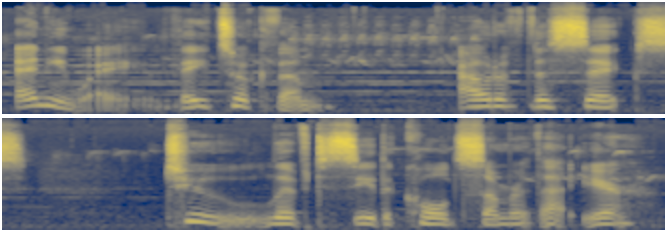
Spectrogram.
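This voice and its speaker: A woman voicing a shy, wistful man telling stories in a quiet, hesitant, calming manner, in an ASMR game reading. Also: lowish voice, a little slow, faint music behind.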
